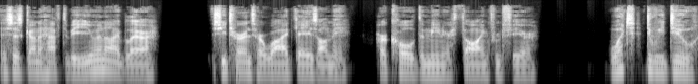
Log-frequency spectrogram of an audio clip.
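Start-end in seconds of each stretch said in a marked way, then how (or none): 7.6-8.7 harsh, rough whisper, slower. Facing an approaching snake beside the narrator, she speaks in a harsh whisper. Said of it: "She whispers harshly".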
